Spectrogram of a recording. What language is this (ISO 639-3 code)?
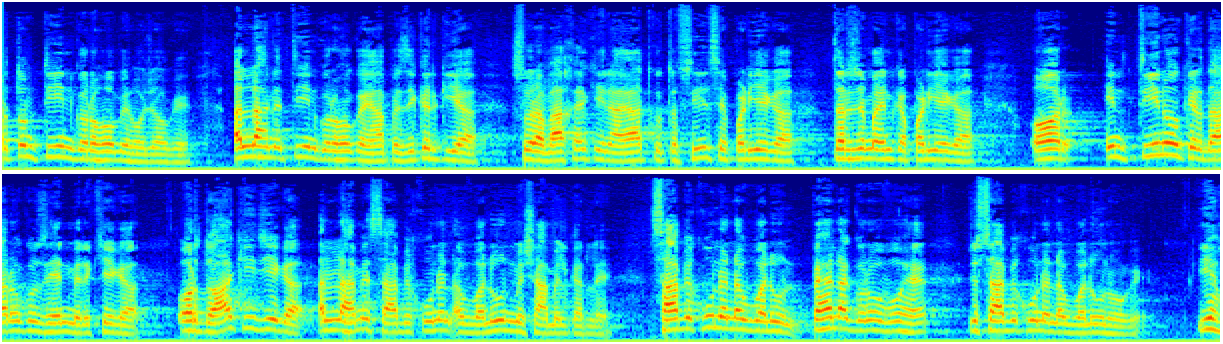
urd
